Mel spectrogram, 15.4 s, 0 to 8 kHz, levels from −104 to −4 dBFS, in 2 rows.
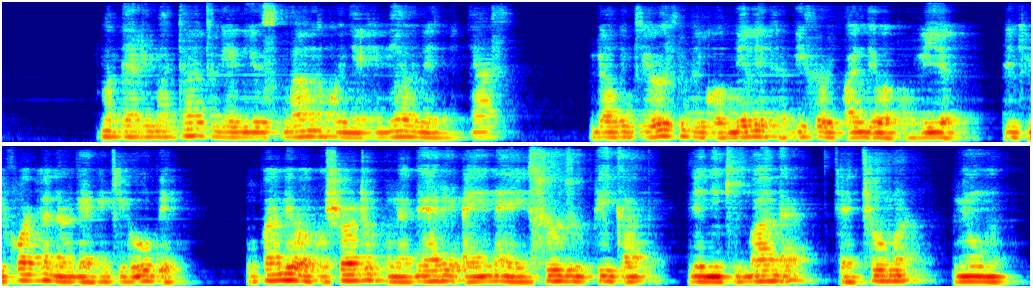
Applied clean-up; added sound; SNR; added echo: neural mask model DeepFilterNet 3.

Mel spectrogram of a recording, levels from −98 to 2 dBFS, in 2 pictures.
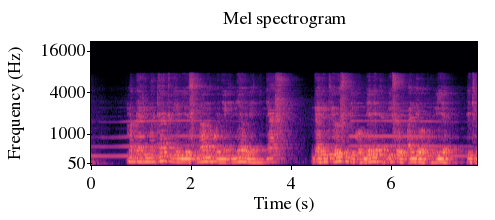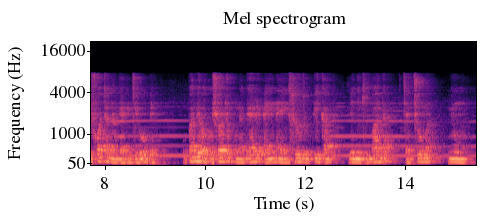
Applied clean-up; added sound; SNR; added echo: none; Wind instrument, woodwind instrument; 16 dB; reverberation time 0.8 s.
